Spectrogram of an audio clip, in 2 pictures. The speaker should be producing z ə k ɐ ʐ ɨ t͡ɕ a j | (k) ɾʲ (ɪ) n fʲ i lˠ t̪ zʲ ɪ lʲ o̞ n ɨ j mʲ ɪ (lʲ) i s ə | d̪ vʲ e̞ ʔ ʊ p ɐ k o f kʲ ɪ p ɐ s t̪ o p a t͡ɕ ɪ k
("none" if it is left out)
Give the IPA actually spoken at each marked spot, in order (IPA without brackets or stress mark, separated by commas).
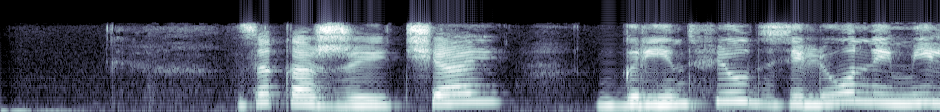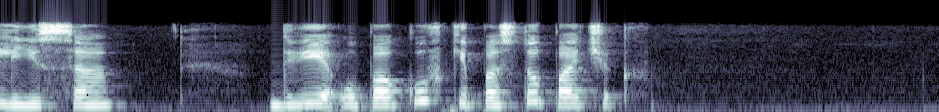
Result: ɡ, i, lʲ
